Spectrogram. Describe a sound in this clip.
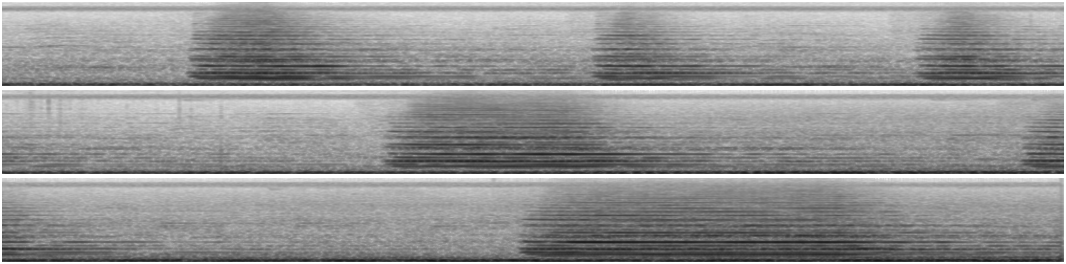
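A train horn blows several long and short blasts in the distance, growing louder.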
